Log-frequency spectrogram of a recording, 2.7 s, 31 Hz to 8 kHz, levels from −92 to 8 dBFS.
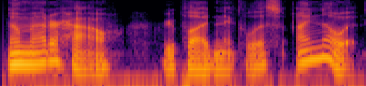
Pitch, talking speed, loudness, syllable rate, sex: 120 Hz, 175 wpm, -20 LUFS, 5.4 syllables/s, male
